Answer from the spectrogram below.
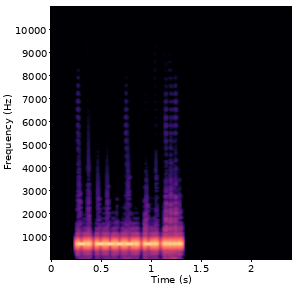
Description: Morse code, heard as a keyed tone, about 52 wpm, 700 Hz. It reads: N9NH
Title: USA Call Signs - 4 Characters - Repeated 3x - 50wpm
